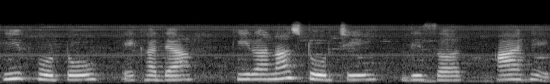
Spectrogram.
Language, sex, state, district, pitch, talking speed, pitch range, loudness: Marathi, female, Maharashtra, Gondia, 220 Hz, 85 wpm, 210-235 Hz, -16 LUFS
